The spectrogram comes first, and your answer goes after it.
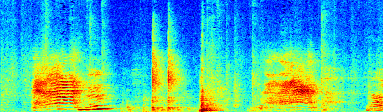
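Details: Male pet cat being showered with soap in a home bathroom, giving two drawn-out, harmonic meows, each about a second long, while a person talks to it over running water and small room echo.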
